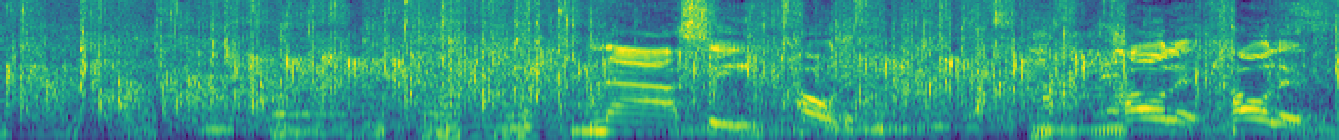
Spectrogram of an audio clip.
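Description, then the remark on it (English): A church audience claps steadily as praise to God in a dense, sustained burst of applause while a man's voice calls out loudly over the crowd noise, with cheers rising in the background. “Come on, give your daddy a clap, pray.”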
